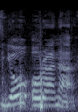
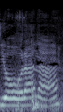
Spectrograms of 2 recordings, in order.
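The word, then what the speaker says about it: Ia ora na: I think it's Yo Orana. Yo Orana. But they say it really flowy, so it's Yo Orana.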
